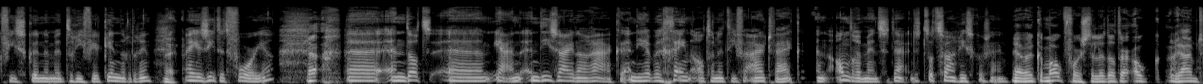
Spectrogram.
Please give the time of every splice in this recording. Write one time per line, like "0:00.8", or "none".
0:09.2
